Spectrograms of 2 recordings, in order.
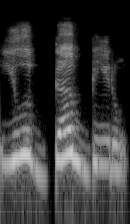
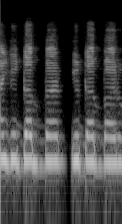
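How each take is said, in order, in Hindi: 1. b की आवाज़ खिंची हुई है और साफ़ तौर पर डबल है। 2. b की आवाज़ छोटी है, डबल नहीं। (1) "मेक श्योर आपने बा को ट्वाइस हिट करना है" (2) "ऐसा नहीं पढ़ना"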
